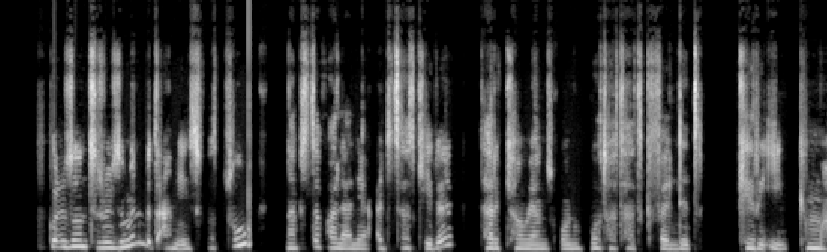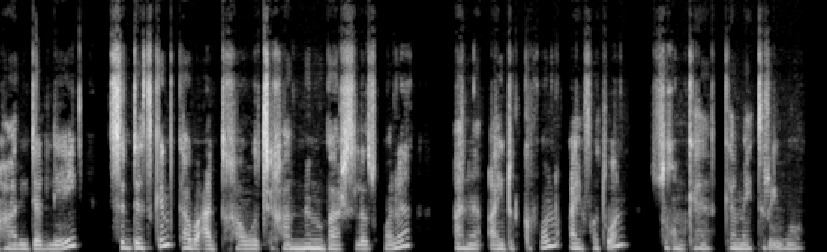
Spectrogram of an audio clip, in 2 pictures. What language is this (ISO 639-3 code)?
tir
